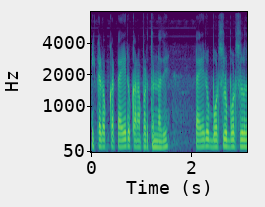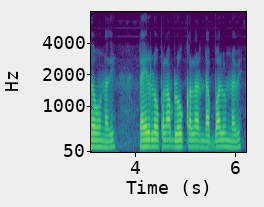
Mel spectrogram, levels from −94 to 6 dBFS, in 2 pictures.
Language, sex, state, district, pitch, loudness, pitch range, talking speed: Telugu, male, Telangana, Mahabubabad, 140 Hz, -16 LUFS, 140-145 Hz, 125 wpm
